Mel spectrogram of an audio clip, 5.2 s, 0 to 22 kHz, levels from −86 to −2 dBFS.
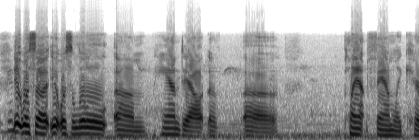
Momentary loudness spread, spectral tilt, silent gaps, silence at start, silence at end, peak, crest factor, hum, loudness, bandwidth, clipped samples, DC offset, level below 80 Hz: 19 LU; -5 dB/octave; none; 0 s; 0 s; 0 dBFS; 10 dB; none; -9 LUFS; 12 kHz; 3%; under 0.1%; -34 dBFS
